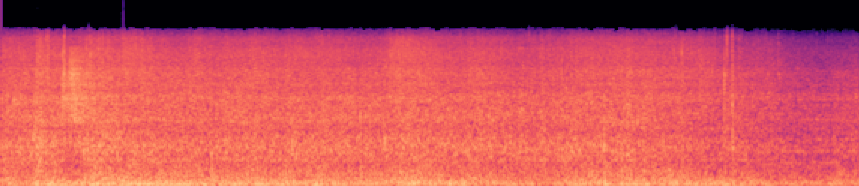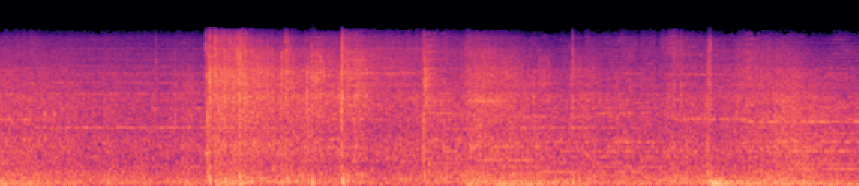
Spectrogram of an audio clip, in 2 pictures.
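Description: Troops fire massed musket and cannon volleys in the Napoleon Total War game during a battle, making a dense, loud, sustained roar of gunfire and booms with scattered sharper cracks.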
